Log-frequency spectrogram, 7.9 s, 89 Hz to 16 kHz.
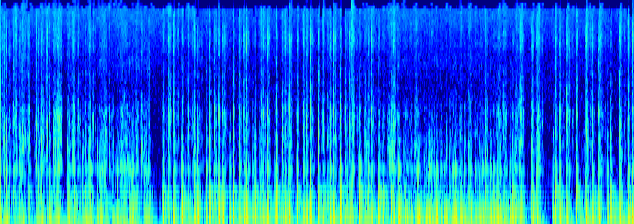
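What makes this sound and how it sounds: Fingertips tap rapidly on the sides and top of a black foam windscreen fitted over a condenser microphone. The result is a dense, continuous stream of muffled, boomy low thumps centered around 90 Hz, with almost nothing bright above.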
